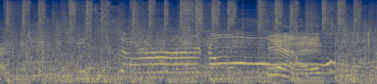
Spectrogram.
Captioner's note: terrible Aussie accent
